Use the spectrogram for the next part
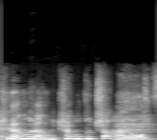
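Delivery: high, loud shrieking demand; banshee scream. Retold or imitated. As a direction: screech it like a banshee. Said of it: "He's just screaming like a banshee".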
